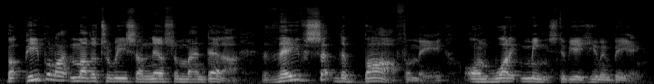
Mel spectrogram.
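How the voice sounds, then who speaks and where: A man from Uganda hosting a motivational show, talking emphatically with rhetorical questions and swinging from loud to hushed. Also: medium pitch, animated, moderate pace. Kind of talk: impassioned motivational monologue.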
